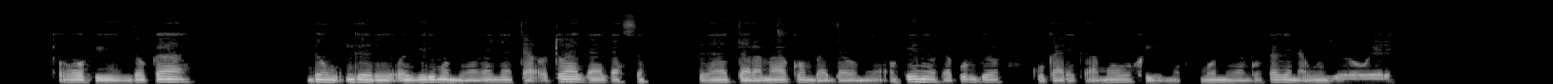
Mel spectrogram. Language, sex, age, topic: Oshiwambo, male, 18-24, agriculture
